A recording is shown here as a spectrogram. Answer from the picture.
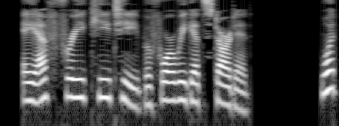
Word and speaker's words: Afrekete: from home customer service Africa at work from home jobs pronounced AF free QT before we get started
